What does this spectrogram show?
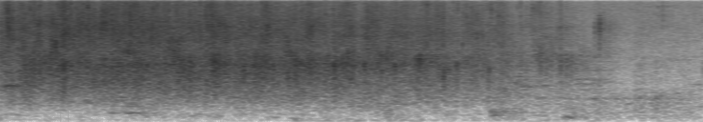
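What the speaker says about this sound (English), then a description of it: "A big round of applause for Angel." Sustained applause from an audience at a church Christmas concert, loud and dense throughout before tapering off slightly toward the end, with a few thumps mixed in.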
